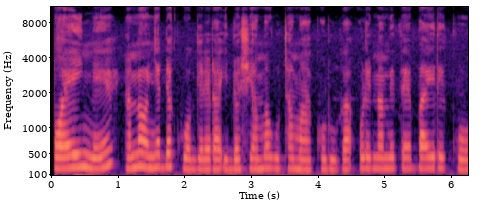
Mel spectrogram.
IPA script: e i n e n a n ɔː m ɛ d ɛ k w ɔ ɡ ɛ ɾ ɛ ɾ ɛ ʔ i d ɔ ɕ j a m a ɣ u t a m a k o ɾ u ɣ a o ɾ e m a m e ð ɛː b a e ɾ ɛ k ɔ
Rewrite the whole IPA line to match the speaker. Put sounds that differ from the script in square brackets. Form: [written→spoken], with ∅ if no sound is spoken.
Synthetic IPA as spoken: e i n e n a n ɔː [m→ɲ] ɛ d ɛ k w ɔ ɡ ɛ ɾ ɛ ɾ [ɛ→a] ʔ i d ɔ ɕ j a m a ɣ u t a m a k o ɾ u ɣ a o ɾ e [m→n] a m e ð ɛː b a e ɾ [ɛ→e] k [ɔ→o]

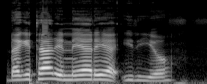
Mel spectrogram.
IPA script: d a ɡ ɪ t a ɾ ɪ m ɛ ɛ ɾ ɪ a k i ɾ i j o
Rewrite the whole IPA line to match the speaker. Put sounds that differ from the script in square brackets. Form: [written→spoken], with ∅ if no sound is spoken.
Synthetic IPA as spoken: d a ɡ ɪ t a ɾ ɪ [m→n] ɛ [ɛ→a] ɾ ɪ a [k→ʔ] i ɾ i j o

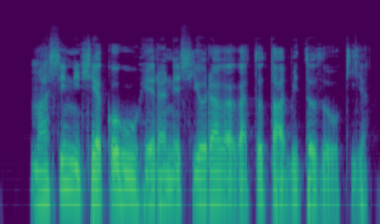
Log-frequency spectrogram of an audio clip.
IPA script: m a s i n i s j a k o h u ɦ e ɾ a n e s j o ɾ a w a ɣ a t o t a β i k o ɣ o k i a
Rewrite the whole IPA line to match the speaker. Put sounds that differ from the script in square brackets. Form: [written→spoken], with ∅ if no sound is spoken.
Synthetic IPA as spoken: m a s i n i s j a k o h u ɦ e ɾ a n e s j o ɾ a [w→ɣ] a ɣ a t o t a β i [k→t] o [ɣ→ð] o k i a

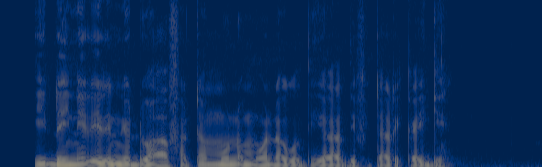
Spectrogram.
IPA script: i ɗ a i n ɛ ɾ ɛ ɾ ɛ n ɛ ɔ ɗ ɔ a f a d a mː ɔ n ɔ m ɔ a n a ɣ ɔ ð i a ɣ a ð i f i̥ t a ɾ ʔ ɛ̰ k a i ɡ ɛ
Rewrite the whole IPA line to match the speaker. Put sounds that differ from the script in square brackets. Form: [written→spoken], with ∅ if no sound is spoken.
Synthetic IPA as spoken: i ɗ a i n ɛ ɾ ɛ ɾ ɛ n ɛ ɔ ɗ ɔ a f a [d→t] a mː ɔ n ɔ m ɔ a n a ɣ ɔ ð i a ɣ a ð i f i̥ t a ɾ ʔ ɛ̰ k a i ɡ ɛ

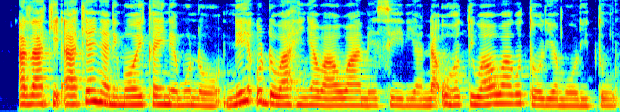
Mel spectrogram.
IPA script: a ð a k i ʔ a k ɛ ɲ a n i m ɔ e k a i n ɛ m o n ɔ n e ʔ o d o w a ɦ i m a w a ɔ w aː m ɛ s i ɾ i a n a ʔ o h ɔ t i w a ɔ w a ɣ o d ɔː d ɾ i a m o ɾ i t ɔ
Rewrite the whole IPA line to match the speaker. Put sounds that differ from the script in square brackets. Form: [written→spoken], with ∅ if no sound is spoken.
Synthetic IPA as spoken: a ð a k i ʔ a k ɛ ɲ a n i m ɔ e k a i n ɛ m o n ɔ n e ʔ o d o w a ɦ i [m→ɲ] a w a ɔ w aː m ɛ s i ɾ i a n a ʔ o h ɔ t i w a ɔ w a ɣ o [d→t] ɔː [d→∅] ɾ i a m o ɾ i t [ɔ→o]

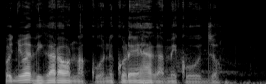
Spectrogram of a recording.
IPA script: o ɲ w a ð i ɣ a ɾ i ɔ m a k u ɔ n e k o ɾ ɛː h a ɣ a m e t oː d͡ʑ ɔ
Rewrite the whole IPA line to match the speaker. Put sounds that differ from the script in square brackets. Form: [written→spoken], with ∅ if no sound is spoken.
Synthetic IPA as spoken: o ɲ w a ð i ɣ a ɾ [i→a] ɔ [m→n] a k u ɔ n e k o ɾ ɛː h a ɣ a m e [t→k] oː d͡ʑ ɔ

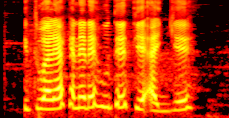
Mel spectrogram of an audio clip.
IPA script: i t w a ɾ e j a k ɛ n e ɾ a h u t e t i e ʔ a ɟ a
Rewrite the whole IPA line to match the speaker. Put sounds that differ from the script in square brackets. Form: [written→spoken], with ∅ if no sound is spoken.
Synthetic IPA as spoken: i t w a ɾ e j a k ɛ n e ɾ [a→e] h u t e t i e ʔ a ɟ [a→e]

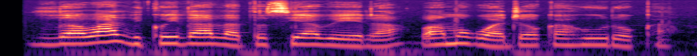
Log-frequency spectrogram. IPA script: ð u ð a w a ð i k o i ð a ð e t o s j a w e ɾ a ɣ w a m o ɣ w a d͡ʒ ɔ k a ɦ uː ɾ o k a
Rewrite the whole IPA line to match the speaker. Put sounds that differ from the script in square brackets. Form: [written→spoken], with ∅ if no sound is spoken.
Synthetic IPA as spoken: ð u ð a w a ð i k o i ð a ð [e→a] t o s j a w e ɾ a [ɣ→∅] w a m o ɣ w a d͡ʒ ɔ k a ɦ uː ɾ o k a

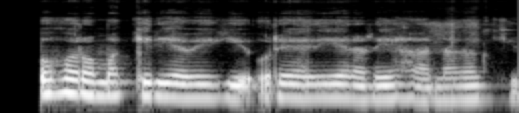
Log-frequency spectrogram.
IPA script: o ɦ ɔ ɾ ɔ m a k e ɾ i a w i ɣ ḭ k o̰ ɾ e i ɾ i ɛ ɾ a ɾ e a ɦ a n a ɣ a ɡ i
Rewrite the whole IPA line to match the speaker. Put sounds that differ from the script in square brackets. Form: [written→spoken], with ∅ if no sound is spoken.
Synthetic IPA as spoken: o ɦ ɔ ɾ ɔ m a k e ɾ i a w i ɣ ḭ [k→ʔ] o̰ ɾ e [i→a] ɾ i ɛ ɾ a ɾ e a ɦ a n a ɣ a [ɡ→k] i

